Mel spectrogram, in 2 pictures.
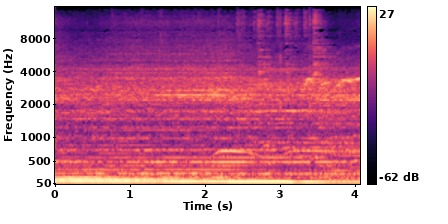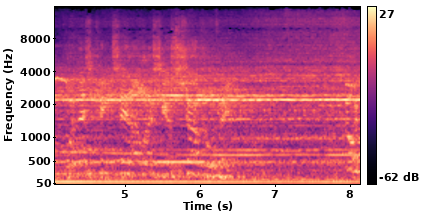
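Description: Blackened speed metal band playing live through a club PA, heard loud on a phone's microphone. A heavy low chord rings on steadily, with held guitar notes and a few sliding notes over it.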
